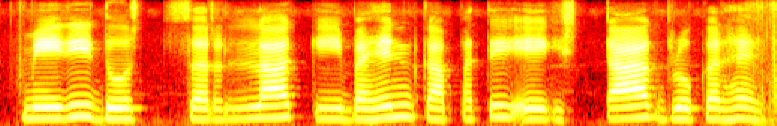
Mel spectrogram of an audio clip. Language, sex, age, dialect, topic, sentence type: Hindi, female, 18-24, Marwari Dhudhari, banking, statement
